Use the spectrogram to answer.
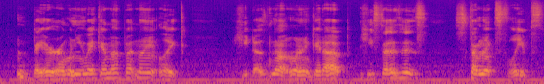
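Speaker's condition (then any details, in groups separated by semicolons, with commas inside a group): Cerebral palsy; first word not said quite right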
